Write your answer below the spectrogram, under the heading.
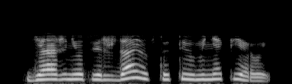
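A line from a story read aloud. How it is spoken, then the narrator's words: Calm. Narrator (Russian): Корлис спокойно ответила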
